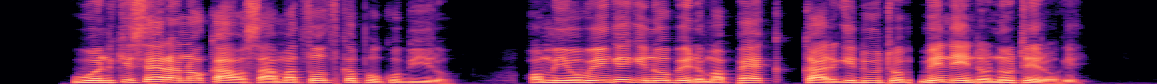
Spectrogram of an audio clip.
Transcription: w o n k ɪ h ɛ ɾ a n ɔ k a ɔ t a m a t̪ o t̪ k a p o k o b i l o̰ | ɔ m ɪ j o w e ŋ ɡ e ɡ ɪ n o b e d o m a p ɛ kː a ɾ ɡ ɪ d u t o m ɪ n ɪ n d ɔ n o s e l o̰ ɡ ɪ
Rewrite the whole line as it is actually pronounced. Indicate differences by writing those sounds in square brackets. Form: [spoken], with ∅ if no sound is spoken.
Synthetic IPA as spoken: w o n k ɪ [s] ɛ ɾ a n ɔ k a ɔ [s] a m a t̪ o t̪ k a p o k o b i [ɾ] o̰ | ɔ m ɪ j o w e ŋ ɡ e ɡ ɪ n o b e d o m a p ɛ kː a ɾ ɡ ɪ d u t o m ɪ n ɪ n d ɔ n o [t] e [ɾ] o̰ ɡ ɪ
